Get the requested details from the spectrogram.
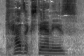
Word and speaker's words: Kazakhstanis: Well, those crazy Kazakhstanis. I have no idea if I said that right. – You did. – You did. – Okay. Nice. – According to what I've been hearing. – Yes. Kazakhstan.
